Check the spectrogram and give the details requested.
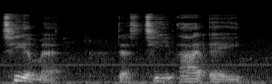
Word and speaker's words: Tiamat: me and I'll tell you right now it's pronounced Tiamat that's TI i a m a a t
